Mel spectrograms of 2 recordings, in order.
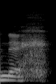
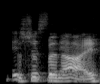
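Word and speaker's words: bean-nighe: So it's called the Benai. It is spelled B-E-A-N hyphen N-I-G-H-E. – Okay. – Because when I was, like, typing it out, I was like, oh, the Benich. And then... – The Benich. – And then I, like, looked at the pronunciation just to make sure, and they were like, it's just Benai.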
